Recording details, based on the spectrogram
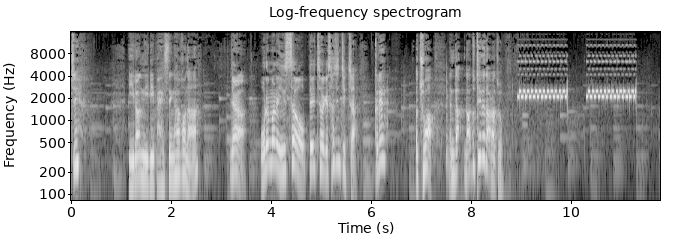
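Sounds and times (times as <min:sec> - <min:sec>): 
speech: 0:00.0 - 0:00.3, 0:01.2 - 0:08.8
mobile phone ringtone for an incoming call: 0:08.9 - 0:11.4.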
